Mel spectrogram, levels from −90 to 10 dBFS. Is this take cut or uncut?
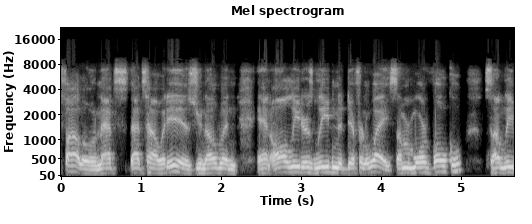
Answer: uncut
